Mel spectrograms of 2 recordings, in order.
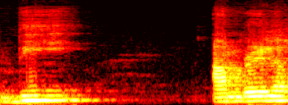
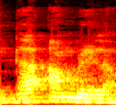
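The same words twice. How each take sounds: First: দি umbrella with দি as a separate "dee"; "thee" option. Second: দা umbrella with দা as open "daa"; "thuh" option. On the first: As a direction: say দি, pause, then umbrella. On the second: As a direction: say দা before umbrella with no ee. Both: Shown as a demonstration. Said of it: "আ উচ্চারণ হচ্ছে".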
